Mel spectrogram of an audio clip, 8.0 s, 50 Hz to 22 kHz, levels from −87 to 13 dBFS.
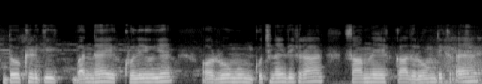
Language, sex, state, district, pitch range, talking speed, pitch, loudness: Hindi, male, Madhya Pradesh, Katni, 130-145 Hz, 165 wpm, 140 Hz, -15 LUFS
